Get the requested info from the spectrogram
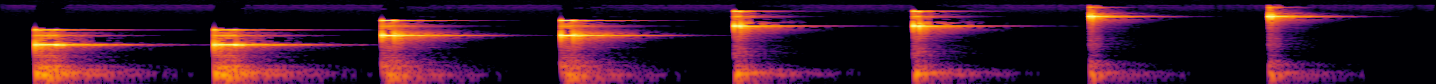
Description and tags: I generated a sine wave, added some reverb and other effects, and that's about it.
